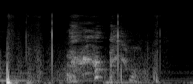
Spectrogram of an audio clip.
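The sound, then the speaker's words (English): A single sharp cough from someone sick with the flu, a loud burst at the start followed by a few softer throat sounds and breathy noises, fading to near quiet by the end. “Excuse me, I'm going to cough.”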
